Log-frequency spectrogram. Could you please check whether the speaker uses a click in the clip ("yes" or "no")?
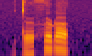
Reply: no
